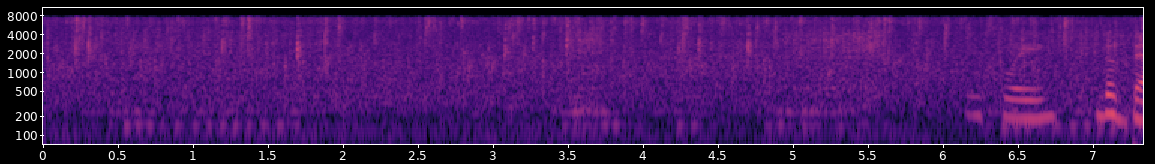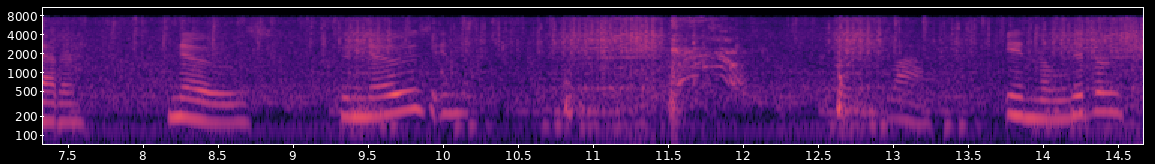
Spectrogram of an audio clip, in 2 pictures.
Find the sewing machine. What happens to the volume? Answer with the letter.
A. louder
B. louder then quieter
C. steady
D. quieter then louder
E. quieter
A.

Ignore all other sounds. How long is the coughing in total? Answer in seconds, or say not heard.
2 s.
